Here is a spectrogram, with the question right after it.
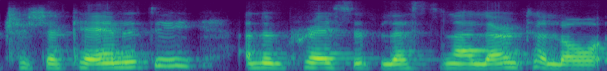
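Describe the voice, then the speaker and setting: Speaking in a Scottish accent, a woman with a medium-pitched voice keeps a moderate pace and fairly even intonation. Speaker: committee member, charity administrator. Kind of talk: self-introduction at council meeting.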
